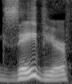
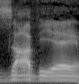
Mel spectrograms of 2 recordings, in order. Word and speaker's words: Xavier: And then when I took French class in seventh grade and you had to pick a name, I picked Xavier for Xavier McDaniel. – Xavier McDaniel. – And the French teacher was like, it's actually pronounced Xavier.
